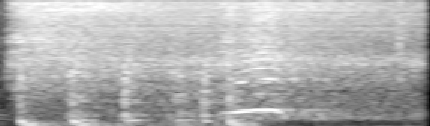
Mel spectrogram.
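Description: Steady steam hiss from a small park railway locomotive in Karlsruhe, Germany, at the end of a ride, with rhythmic low chuffing beats and a brief whistle-like tone near the end, fairly loud, no voices.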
